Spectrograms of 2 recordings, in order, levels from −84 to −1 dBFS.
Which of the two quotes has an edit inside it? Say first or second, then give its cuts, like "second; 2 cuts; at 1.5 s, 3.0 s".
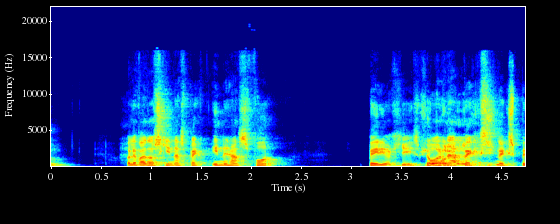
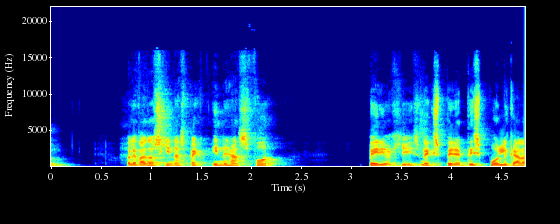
second; 1 cut; at 3.7 s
